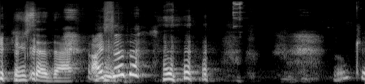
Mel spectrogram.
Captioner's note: laughs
